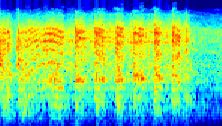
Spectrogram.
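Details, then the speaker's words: Jeep Wrangler YJ being hot-wired after key cylinder gear and rack failed; starter wire jumped: about six even cranking pulses, no firing; starter turns engine but no start because ignition has no power. "but it's not going to start because i don't have power going to the ignition"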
